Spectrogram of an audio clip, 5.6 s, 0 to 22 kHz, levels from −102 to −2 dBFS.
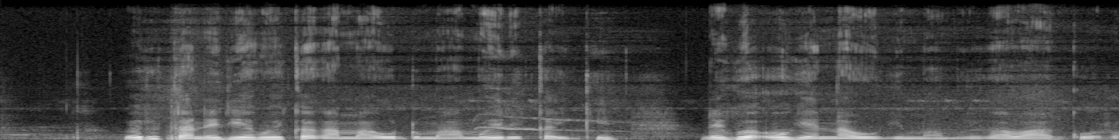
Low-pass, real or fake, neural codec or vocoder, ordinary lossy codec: none; real; none; none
